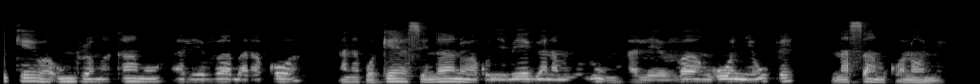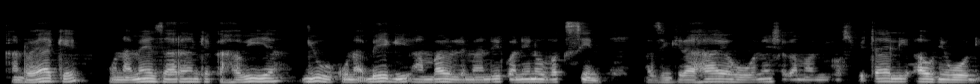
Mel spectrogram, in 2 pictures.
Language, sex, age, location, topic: Swahili, male, 18-24, Mombasa, health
